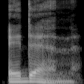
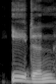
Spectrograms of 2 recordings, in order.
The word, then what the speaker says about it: Eden: If an accent were present, it would be phonetically rendered as Hotel Aden. However, its original appellation was Eden Hotel, signifying the Hotel of Eden, a place intended to evoke paradise.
